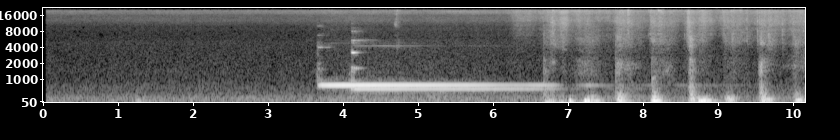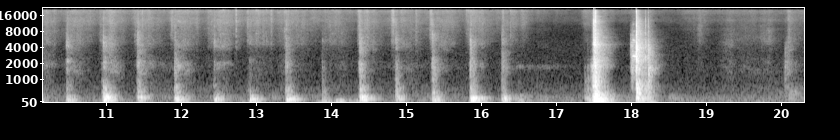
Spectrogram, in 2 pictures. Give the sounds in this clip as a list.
bell ringing, footsteps, door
